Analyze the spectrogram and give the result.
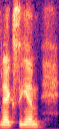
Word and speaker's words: NXIVM: It's spelled NXIVM like Roman numerals, but yeah. It's pronounced Nexium.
